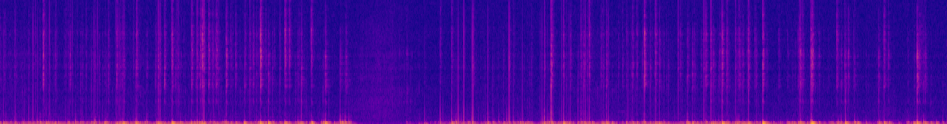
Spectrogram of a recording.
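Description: Long nails scratch over the top and sides of a large condenser microphone's hollow metal mesh grille, making a dense, rasping scrape full of rapid clicks and ticks over a low, resonant rumble. The scratching briefly drops to near silence a little before the four-second mark, then resumes just as busy until the end.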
